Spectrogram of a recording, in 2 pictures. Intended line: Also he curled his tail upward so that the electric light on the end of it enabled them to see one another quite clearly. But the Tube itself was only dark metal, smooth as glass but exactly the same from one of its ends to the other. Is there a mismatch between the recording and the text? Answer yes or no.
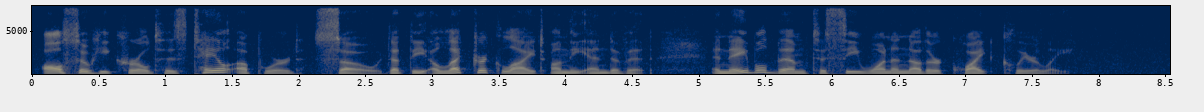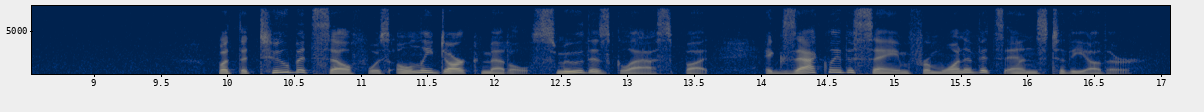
no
